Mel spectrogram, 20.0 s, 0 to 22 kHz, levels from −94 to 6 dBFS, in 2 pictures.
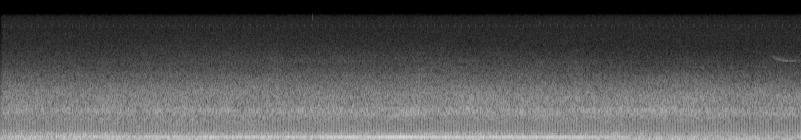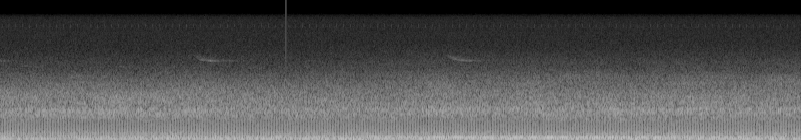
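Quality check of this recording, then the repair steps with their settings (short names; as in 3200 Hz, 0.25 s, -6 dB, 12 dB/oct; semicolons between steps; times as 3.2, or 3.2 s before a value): buzz 50 Hz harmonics 22 -27 dBFS
13.58 pop -14 dBFS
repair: de-click; de-hum 50 Hz, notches 22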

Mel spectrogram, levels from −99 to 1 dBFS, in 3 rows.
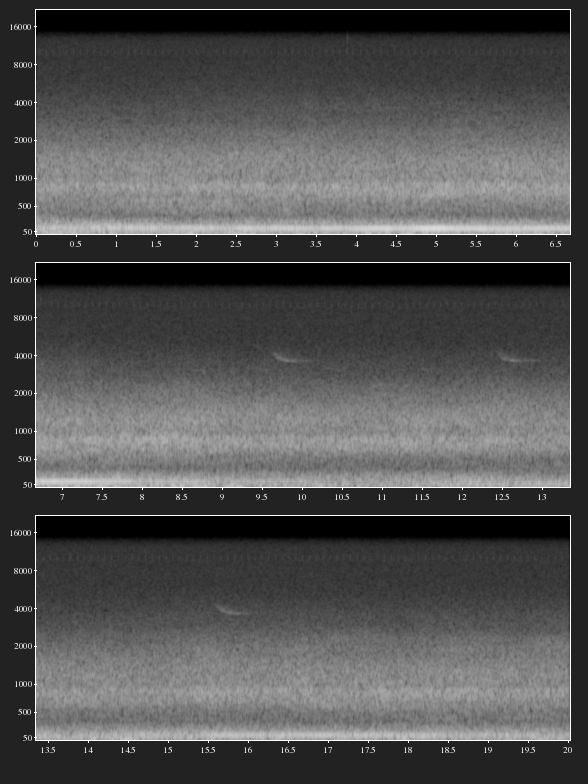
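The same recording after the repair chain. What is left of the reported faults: none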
